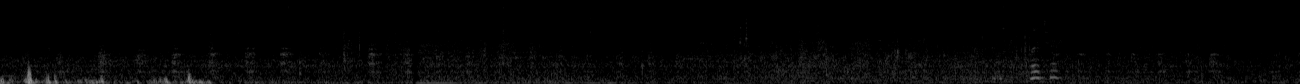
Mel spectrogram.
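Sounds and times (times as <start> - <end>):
dog panting: 0.4 - 13.0.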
